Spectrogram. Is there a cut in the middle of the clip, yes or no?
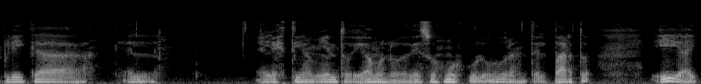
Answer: yes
